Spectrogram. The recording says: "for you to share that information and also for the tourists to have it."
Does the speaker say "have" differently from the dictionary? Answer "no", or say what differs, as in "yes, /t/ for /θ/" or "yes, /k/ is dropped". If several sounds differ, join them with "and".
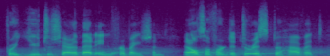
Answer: no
